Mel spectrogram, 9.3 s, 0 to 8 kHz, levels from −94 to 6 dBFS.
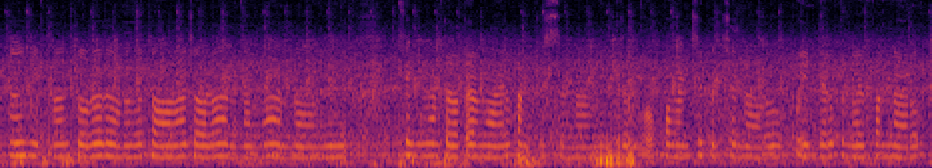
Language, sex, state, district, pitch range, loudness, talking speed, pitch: Telugu, female, Andhra Pradesh, Anantapur, 200-220 Hz, -33 LUFS, 95 wpm, 210 Hz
